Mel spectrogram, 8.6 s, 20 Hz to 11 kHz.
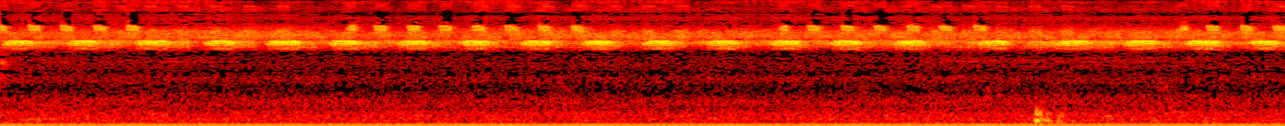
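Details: An autumn cricket chorus. A clear, shrill, regular chirp comes about 143 times per minute, overlaid by a higher-pitched insect trilling in brief groups, and a single dull low knock near the end.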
